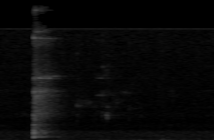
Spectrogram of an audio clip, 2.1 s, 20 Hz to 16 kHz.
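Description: Brass .45 ACP cases being handled: one sharp metallic click about a third of a second in, then faint fiddling sounds.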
